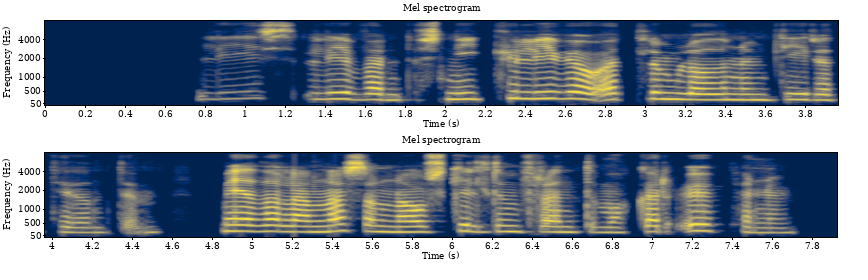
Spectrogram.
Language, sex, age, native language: Icelandic, female, 40-49, Icelandic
